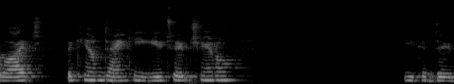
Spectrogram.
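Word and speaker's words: Dahnke: There's an H there. D-A-H-N-K-E. The H is just silent. You know that sometimes people want to say my name. They'll say Kim, and they're about to realize they're about to call me a donkey.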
